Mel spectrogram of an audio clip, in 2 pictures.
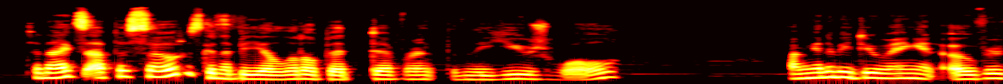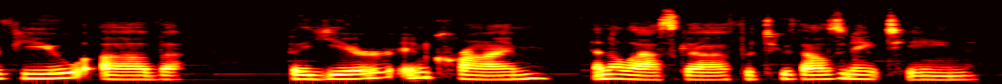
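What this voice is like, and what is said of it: Scratchy voice from a cold. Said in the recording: “I got a cold, and I apologize if my voice is a little bit more scratchy than usual”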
